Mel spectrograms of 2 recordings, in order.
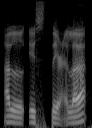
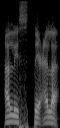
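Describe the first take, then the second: First: The article is pronounced separately, without linking. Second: The article is merged into the word, linked. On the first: The speaker calls it wrong. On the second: The speaker calls it right. "tetapi ... Jadi dibaca naqal"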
